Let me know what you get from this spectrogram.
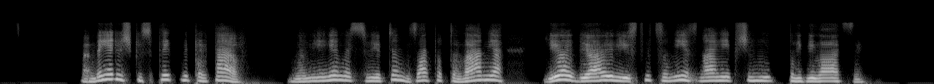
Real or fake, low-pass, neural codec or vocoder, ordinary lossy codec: fake; 7.2 kHz; codec, 16 kHz, 0.5 kbps, FreqCodec, smaller model; none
